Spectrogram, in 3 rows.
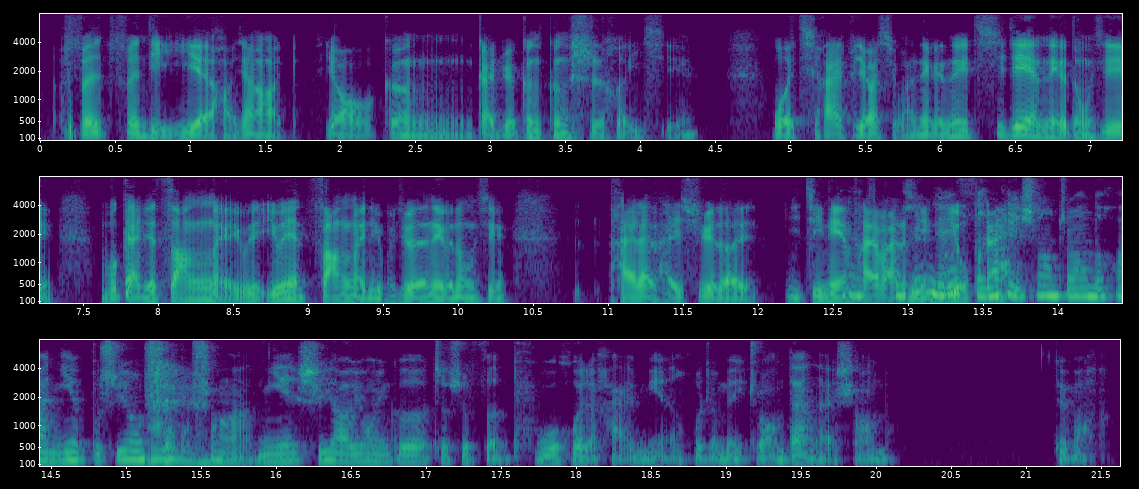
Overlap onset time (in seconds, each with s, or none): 12.6 s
